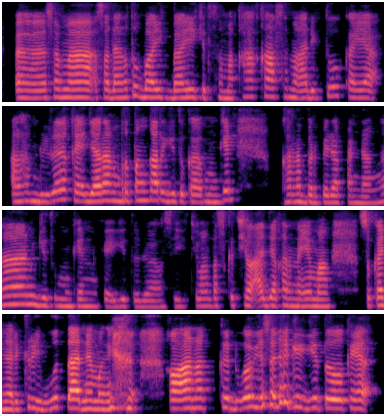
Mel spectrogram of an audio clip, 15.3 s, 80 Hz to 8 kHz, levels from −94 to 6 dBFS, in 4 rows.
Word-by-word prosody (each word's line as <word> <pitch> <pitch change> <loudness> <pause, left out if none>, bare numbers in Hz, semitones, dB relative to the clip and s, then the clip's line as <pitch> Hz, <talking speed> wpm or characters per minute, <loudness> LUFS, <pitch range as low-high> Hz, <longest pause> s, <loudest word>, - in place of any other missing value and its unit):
eee, 215 -1 -1
sama 225 0 +2
saudara 225 0 -3
tuh 270 0 -7
baik-baik 225 -1 -1
gitu 220 - -19
sama 200 -3 -8
kakak 245 0 -3
sama 230 -4 -5
adik 210 0 -6
tuh 270 +1 -8
kayak 220 -4 -5 0.2
Alhamdulillah 230 +3 -3
kayak 230 -2 -2
jarang 235 +1 +3
bertengkar 255 +1 -1
gitu, 225 -1 -6
Kak, 210 -1 -4
mungkin 210 +7 -5 0.5
karena 215 +1 -5
berbeda 200 -1 -5
pandangan 225 +8 -1
gitu, 220 -2 -7
mungkin 200 -1 -8
kayak 195 -3 -11
gitu 190 - -21
doang 180 0 -13
sih 190 +1 -16
cuman 210 +1 -11
pas 215 0 -9
kecil 225 0 -3
aja 215 +1 -1
karena 210 -2 -4
emang 200 -1 -2 0.2
suka 225 0 -2
nyari 225 -1 +1
keributan 260 +1 +5
emang 235 -1 +2
ya 275 - +5 0.4
kalau 255 0 +8
anak 270 +1 +7
ke-2 280 +1 +3
biasanya 310 +8 +2
kayak 295 -4 0
gitu 270 -1 +4 0.2
kayak 250 +2 +2
225 Hz, 180 wpm, -25 LUFS, 210-255 Hz, 0.5 s, kalau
